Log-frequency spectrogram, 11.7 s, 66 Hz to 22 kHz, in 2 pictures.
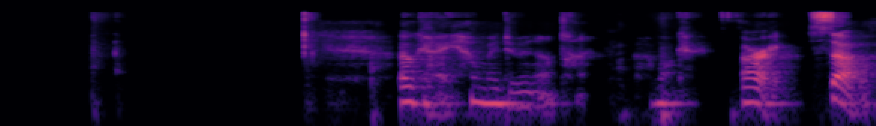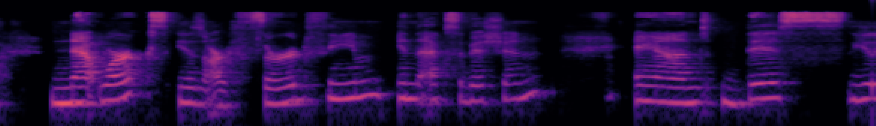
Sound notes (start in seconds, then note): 0.6 clicking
